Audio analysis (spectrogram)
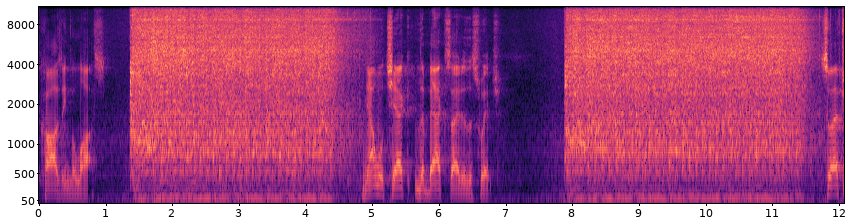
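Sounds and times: starter motor cranking engine: 1.4s - 4.9s, 7.9s - 11.8s.

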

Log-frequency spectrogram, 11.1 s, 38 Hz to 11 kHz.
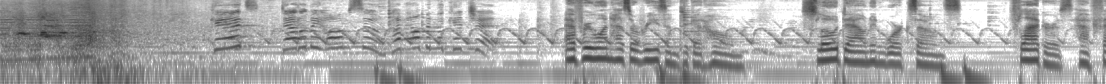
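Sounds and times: car passing at speed: 0.0s - 2.8s.

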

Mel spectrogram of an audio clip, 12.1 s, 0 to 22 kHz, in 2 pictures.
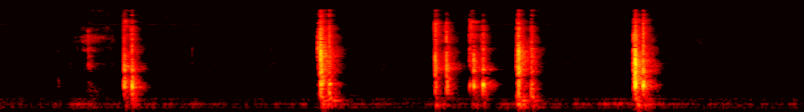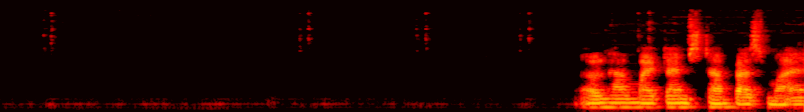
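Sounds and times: computer keyboard keystrokes: 2.4s - 2.6s, 3.2s - 4.1s.

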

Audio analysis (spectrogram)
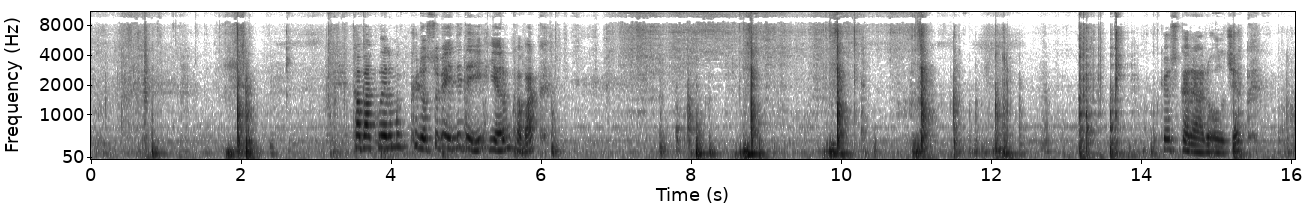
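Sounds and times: knife chopping on plastic board: 1.8s - 2.3s, 8.0s - 9.0s, 9.8s - 12.2s.

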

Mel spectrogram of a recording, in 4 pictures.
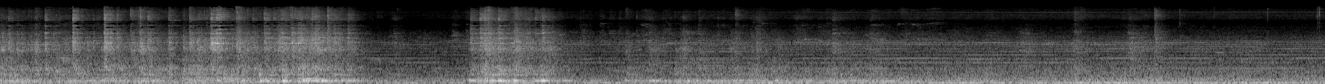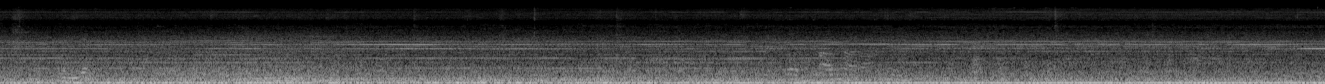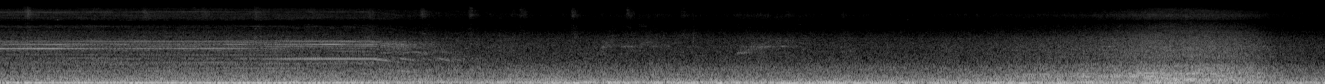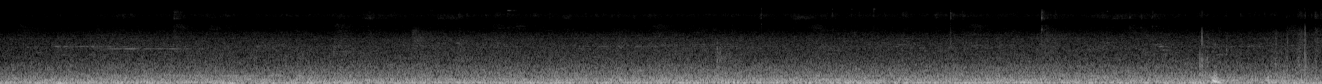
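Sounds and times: low hum: 0.0s - 52.9s.

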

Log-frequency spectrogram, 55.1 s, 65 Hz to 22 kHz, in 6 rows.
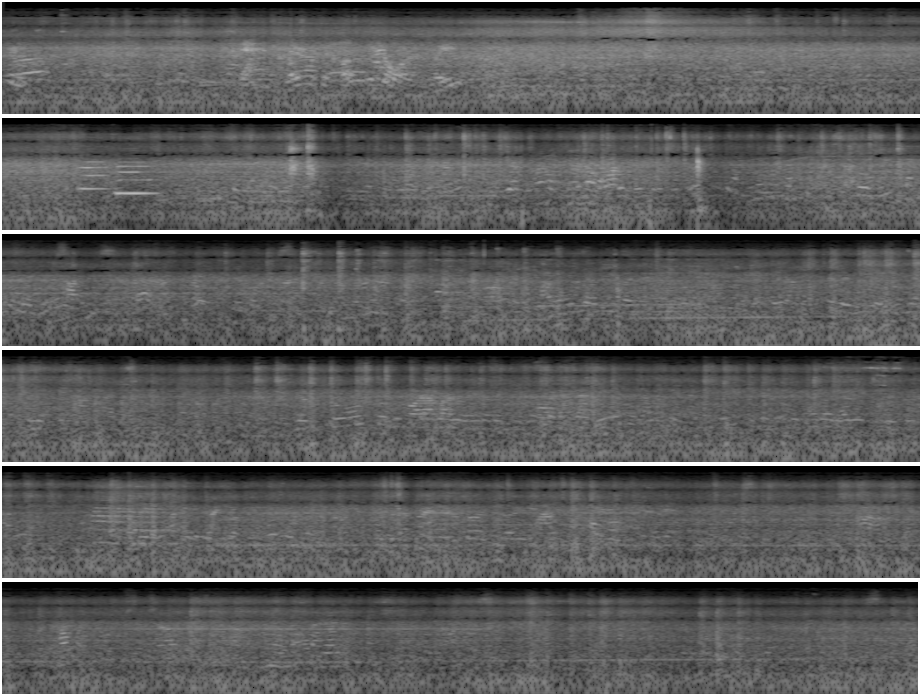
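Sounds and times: subway car wheels and motors: 0.0s - 55.0s.

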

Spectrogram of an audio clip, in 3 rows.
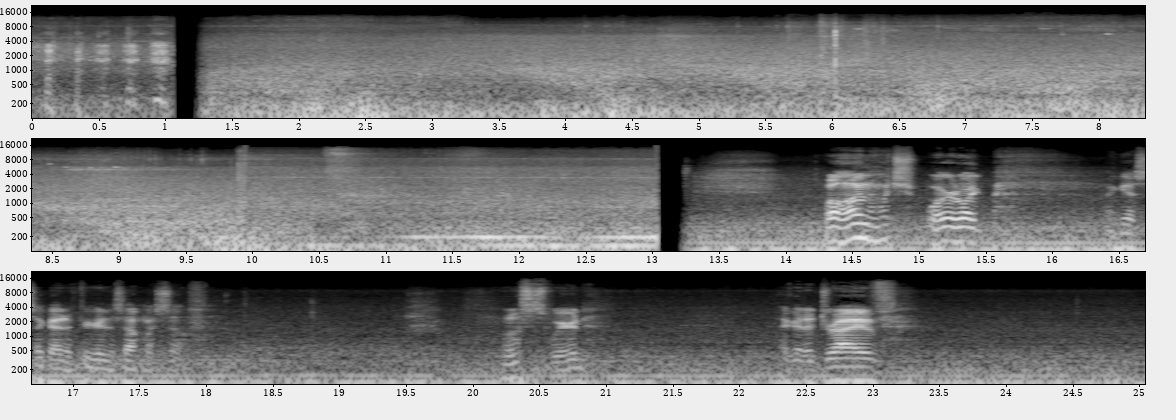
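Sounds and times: tyre and street noise: 0.0s - 15.0s
wind buffeting microphone: 1.3s - 13.0s
steady low hum: 9.8s - 25.0s.

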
